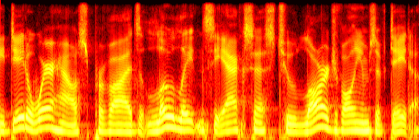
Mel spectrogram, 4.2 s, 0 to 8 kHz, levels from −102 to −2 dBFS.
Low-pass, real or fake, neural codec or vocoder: 7.2 kHz; real; none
